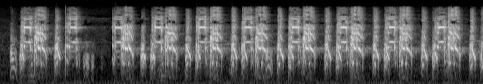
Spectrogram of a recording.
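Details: Grey francolin giving a long run of harsh, grating, rapidly repeated squawks, with a brief pause after the first second and then steady loud calling for the rest of the clip.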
